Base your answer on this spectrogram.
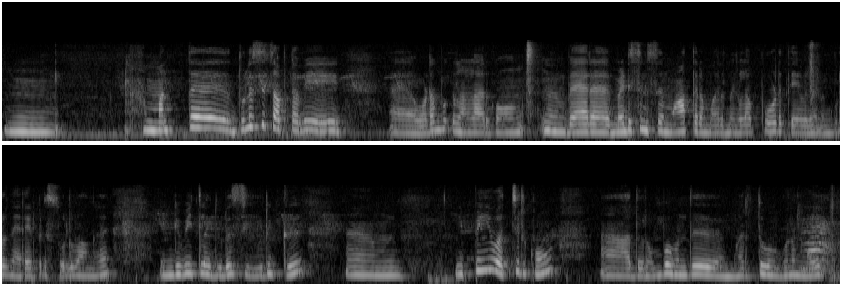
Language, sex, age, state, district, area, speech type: Tamil, female, 30-45, Tamil Nadu, Kallakurichi, urban, spontaneous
